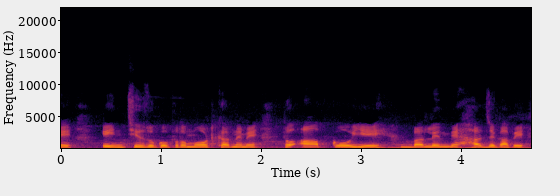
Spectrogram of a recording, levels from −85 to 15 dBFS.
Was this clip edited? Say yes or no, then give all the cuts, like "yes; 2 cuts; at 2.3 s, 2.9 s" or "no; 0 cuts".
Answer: no; 0 cuts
